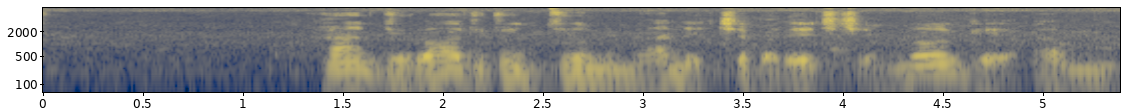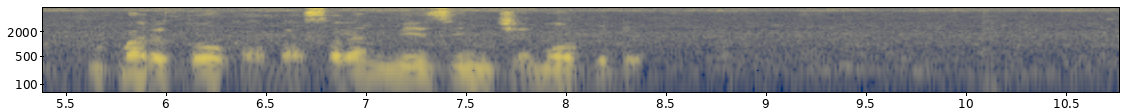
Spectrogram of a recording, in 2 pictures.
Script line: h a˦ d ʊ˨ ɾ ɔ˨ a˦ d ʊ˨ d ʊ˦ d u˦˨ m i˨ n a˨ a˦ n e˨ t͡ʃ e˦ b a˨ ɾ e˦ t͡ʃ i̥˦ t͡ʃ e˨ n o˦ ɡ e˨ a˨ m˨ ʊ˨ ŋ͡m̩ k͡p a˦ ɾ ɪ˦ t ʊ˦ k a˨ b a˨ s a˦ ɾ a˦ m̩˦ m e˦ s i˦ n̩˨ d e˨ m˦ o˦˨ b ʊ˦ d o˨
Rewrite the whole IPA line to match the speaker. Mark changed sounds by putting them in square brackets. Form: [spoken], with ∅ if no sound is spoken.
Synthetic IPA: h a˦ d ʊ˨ ɾ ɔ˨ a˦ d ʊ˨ d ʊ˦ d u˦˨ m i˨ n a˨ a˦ n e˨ t͡ʃ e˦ b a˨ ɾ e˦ t͡ʃ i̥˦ t͡ʃ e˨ n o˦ ɡ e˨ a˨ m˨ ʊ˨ ŋ͡m̩ k͡p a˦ ɾ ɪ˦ t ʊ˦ k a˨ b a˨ s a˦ ɾ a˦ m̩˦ m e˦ [z] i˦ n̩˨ [d͡ʒ] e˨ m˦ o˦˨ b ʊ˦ d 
